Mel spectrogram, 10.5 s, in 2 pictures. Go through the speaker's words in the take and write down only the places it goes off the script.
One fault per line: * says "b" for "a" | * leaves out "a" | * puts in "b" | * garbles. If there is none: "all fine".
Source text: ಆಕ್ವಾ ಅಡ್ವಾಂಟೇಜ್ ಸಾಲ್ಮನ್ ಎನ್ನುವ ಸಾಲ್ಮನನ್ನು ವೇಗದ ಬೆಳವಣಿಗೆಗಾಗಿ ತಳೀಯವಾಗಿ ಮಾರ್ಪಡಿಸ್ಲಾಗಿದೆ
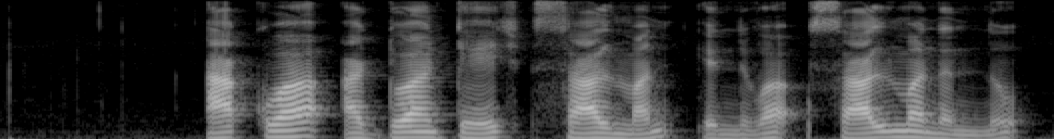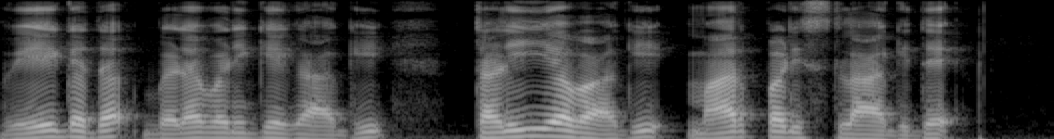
all fine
